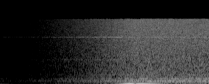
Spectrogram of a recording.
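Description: In-flight cockpit noise of a single-engine Piper PA46 Malibu Mirage, heard as a steady hiss. It fades in after about half a second of dead silence, with a faint high tone running through it.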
